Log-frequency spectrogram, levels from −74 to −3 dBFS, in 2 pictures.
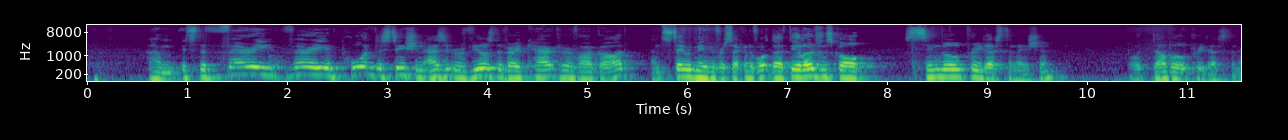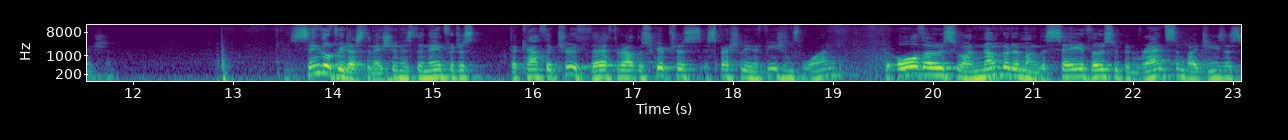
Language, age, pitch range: English, 40-59, 115-150 Hz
